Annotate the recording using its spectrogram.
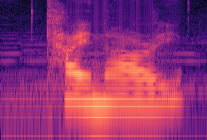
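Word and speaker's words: Tighnari: And what's the rest of your team between Neuvillette and Tigneri, actually? Or Tainari, as they wanted them to pronounce it for some reason.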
